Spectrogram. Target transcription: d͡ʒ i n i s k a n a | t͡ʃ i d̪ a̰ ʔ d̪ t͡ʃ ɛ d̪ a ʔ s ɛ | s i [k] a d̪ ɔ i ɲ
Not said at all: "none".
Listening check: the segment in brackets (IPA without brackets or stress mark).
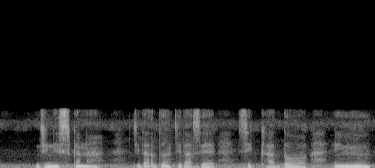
kʰ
